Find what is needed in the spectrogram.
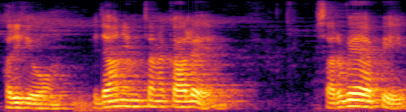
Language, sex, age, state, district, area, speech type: Sanskrit, male, 60+, Telangana, Nalgonda, urban, spontaneous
